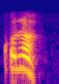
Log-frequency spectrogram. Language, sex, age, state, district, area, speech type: Maithili, male, 45-60, Bihar, Saharsa, rural, conversation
